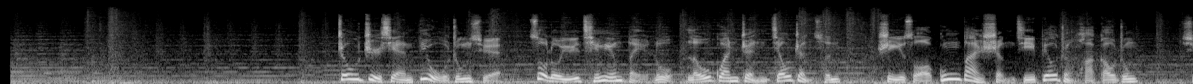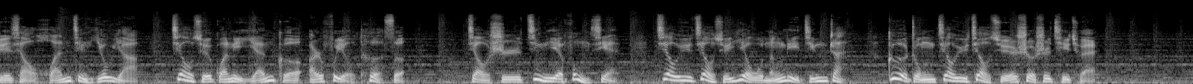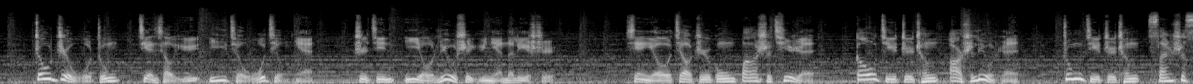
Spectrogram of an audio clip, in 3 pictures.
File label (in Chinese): 男 学校宣传片; 男30-柔和 大气浑厚; 周至县第五中学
